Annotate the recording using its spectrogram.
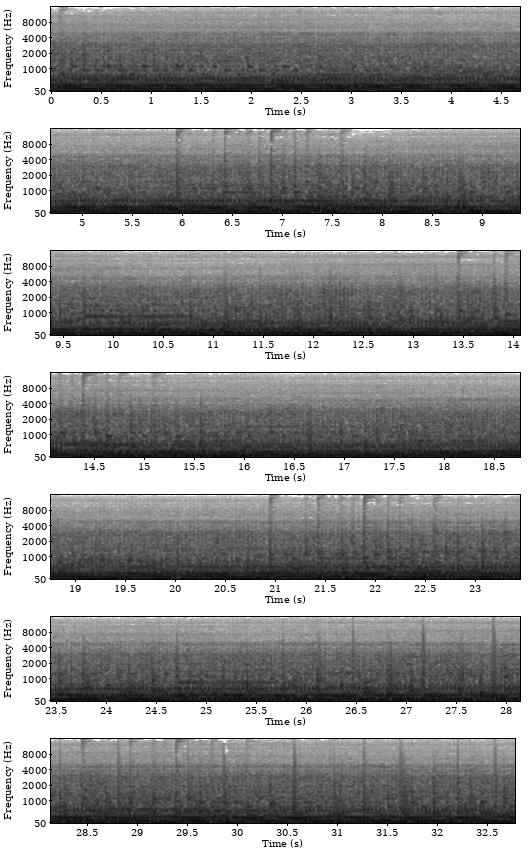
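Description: Outrigger boat (bangka) engine running loud and steady as the boat travels over the sea.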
